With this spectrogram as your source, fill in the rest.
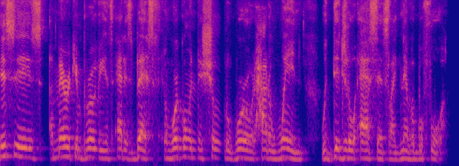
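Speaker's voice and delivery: usual speaking voice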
